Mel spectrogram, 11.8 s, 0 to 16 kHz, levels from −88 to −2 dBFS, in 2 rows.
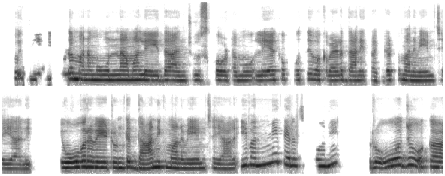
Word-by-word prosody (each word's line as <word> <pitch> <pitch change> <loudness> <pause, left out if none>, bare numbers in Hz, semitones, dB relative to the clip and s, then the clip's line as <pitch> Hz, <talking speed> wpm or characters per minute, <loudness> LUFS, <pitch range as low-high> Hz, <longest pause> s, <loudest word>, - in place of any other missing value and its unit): So - - -9 0.2
దీన్ని 215 +1 -8
కూడా 230 - -1
మనము 195 -1 +2
ఉన్నామా? 190 +1 +3
లేదా? 180 0 -2
అని 175 0 -2
చూసుకోవటము 175 -1 -5 0.2
లేకపోతే 190 +2 -6
ఒకవేళ 175 -1 -4
దానికి 175 0 -4
తగ్గట్టు 185 +5 -8
మనం 170 -1 -1
ఏం 175 - -3
చేయాలి? 165 -1 -5 0.6
ఓవర్ 225 +2 +6
వెయిట్ 205 0 +4
ఉంటే 195 +2 +3 0.2
దానికి 215 +5 +4
మనం 180 -2 +1
ఏం 180 +1 -1
చేయాలి? 170 -2 -4
ఇవన్నీ 305 +7 +1
తెలుసుకొని 270 0 0 0.6
రోజు 260 +8 +2 0.2
ఒక 230 0 -6
190 Hz, 135 wpm, -23 LUFS, 175-220 Hz, 0.6 s, ఓవర్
